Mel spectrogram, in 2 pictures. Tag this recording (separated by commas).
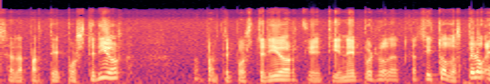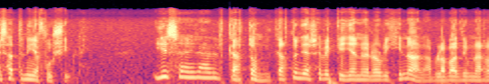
Speech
